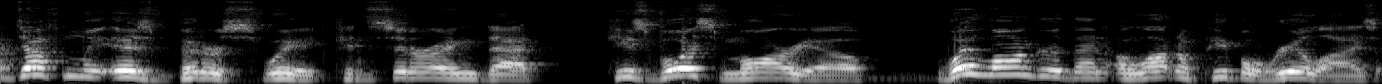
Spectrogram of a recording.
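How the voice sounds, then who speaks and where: A man's voice: high voice, a little mellow. A man hosting a casual discussion, giving commentary over background music. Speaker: host. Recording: music playing behind the voice.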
